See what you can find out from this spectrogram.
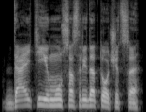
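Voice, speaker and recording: A man's voice: on the high side, normal speed, a bit bright, no room sound, studio quality, voice pushed up, natural voice. A man voicing a grumpy, rude male cat stuck in a sewer, grumbling and snapping at the people above. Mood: irritable.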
